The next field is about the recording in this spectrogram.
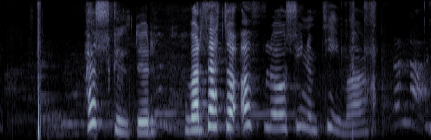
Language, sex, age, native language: Icelandic, male, 11, Icelandic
